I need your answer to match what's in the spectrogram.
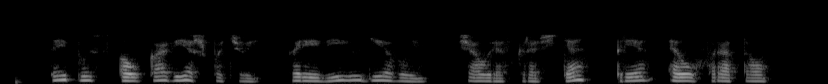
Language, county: Lithuanian, Utena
